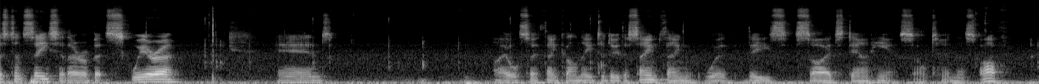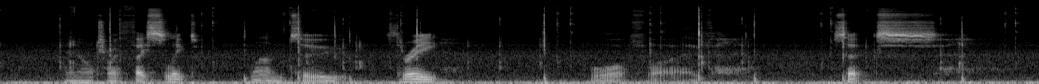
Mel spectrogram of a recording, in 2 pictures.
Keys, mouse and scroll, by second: 1.5 shift+middle click, 2.5 middle click, 3.3 middle click, 4.0-4.6 scroll down 2, 4.6 middle click, 5.7 middle click, 6.2-9.3 scroll up 2, 9.8 click, 10.4 middle click, 11.5 3, 12.4 click, 13.2 shift+click, 13.6 middle click, 14.3 shift+click, 15.1 middle click, 16.0 shift+click, 17.4 shift+click, 17.5 middle click, 18.9 shift+click, 19.0 middle click, 20.4 shift+click.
